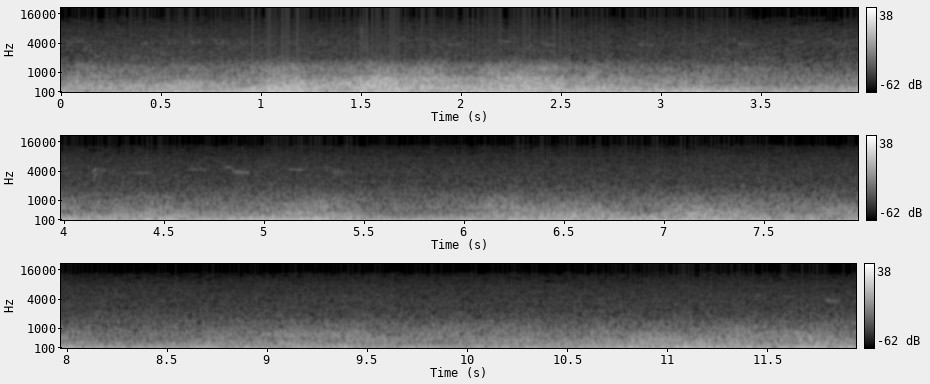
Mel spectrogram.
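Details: A low, steady outdoor rumble like distant traffic or thunder fills the recording, with no bird or other animal voice heard.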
